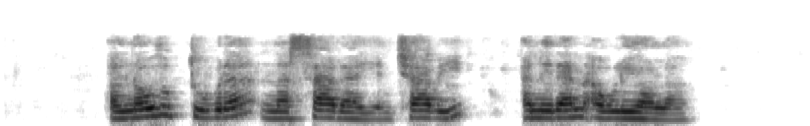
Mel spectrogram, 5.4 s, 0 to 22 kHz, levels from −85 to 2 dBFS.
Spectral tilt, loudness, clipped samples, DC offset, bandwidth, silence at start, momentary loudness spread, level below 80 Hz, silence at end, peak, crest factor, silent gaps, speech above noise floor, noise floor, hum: -5 dB/octave; -17 LUFS; under 0.1%; under 0.1%; 8 kHz; 0.75 s; 8 LU; -62 dBFS; 0.8 s; -2 dBFS; 16 dB; none; 70 dB; -85 dBFS; none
